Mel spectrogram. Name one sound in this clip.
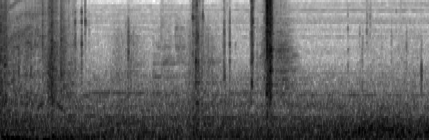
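A metal mechanism clicks and clanks as it opens.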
